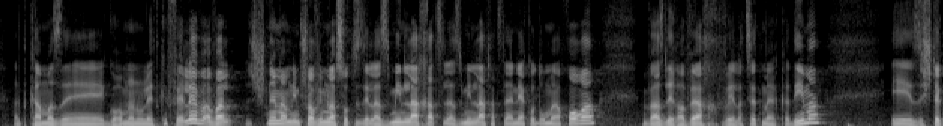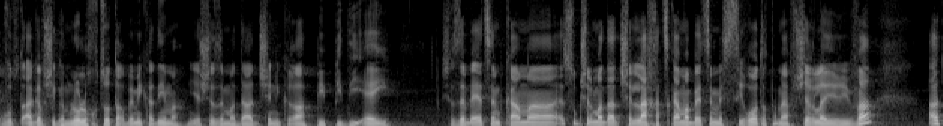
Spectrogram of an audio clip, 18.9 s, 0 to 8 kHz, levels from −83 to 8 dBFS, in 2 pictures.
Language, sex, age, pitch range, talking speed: Hebrew, male, 20-39, 115-150 Hz, 175 wpm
